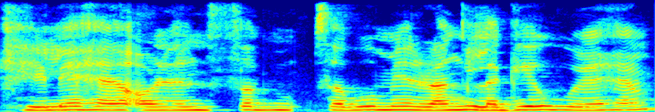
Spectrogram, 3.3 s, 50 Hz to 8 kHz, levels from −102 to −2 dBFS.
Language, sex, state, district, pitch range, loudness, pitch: Maithili, female, Bihar, Samastipur, 220-235 Hz, -22 LUFS, 225 Hz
